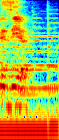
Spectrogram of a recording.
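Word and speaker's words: vizier: वैसे उसका प्रोनाउंसिएशन है विजियर, बट क्योंकि वो लैंग्वेज बदलती गई इसलिए धीरे धीरे करके उसका प्रोनाउंसिएशन वजीर हो गया। और वो लोग वजीर को कहते थे कि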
